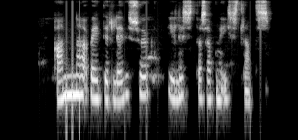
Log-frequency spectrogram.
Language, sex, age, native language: Icelandic, female, 40-49, Icelandic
